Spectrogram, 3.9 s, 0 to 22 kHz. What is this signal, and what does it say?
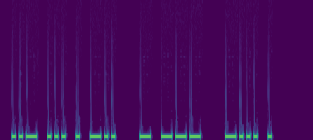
Morse code, heard as a keyed tone, about 29 wpm, 700 Hz. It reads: USED TO BE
